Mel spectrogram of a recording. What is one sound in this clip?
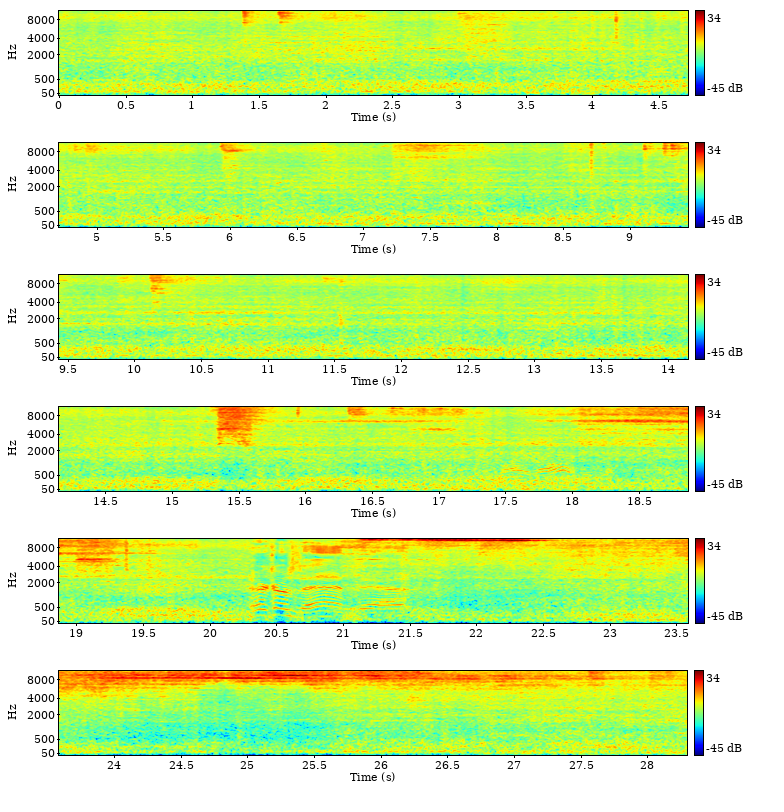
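A long freight train rumbles steadily past up close.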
